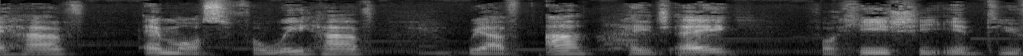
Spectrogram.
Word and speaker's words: ha: Now we go to the other vowel. A. Ah. H-A, all by itself, H-A, means she has, it has, he has, you form will have.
